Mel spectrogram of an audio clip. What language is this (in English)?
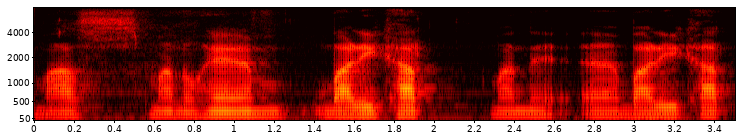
Assamese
